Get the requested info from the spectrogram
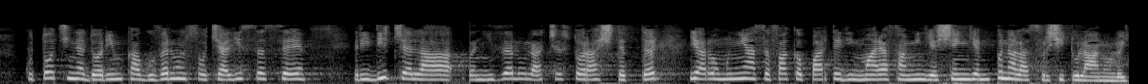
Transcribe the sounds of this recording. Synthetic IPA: kut̪o̞t̪sine̞d̪o̞ɾimkaɡuve̞rnulso̞t͡ʃialist̪səse̞ | rid̪it͡ʃe̞lanive̞lulat͡ʃe̞st̪o̞ɾaʃt̪e̞p̚t̪ərʲ | jarro̞mɨnijasəfakəpart̪e̞d̪inmaɾeafamilije̞ʃe̞ŋɡʲe̞npɨnəlasfɨrʃit̪ulanuluj

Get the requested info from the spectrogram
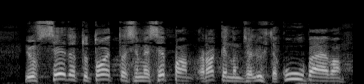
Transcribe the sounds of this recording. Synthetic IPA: just̪se̞ːt̪ɤt̪ːut̪o̞e̞t̪ːˑɑsʲime̞se̞pˑːɑɾɑkːˑe̞nd̪ɑmise̞lyht̪e̞kuːpæevɑ

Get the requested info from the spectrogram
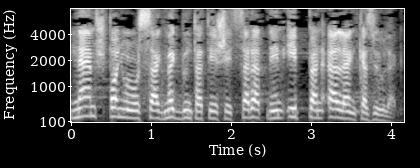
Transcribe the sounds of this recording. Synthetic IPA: nɛmʃpɒɲo̞lo̞rsaːɡmɛɡbynt̪ɛt̪eːʃeːt̪sɛɾɛt̪neːmeːpːɛnɛlːɛŋkɛzøːlɛ̰ɡ̥

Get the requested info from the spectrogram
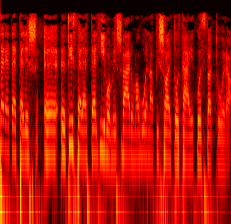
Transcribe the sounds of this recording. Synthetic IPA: sɛɾɛt̪ɛt̪ːɛleːʃt̪ist̪ɛlɛt̪ːɛlɦiːvo̞meːʃʋaːɾo̞mɒɦoːlnɒpiʃɒjt̪oːt̪aːjeːko̞st̪ɒt̪oːɾɒ̰

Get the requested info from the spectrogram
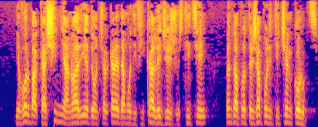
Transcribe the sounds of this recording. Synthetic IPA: je̞vo̞rbakaʃiɨnjanuaɾije̞d̪eo̞ɨnt͡ʃe̞rkaɾe̞d̪eamo̞d̪ifikale̞d͡ʒeleʒust̪it̪sije̞j | pe̞nt̪ɾuapɾo̞t̪e̞ʒapo̞lit̪it͡ʃie̞nʲko̞ɾup̚t̪sʲ

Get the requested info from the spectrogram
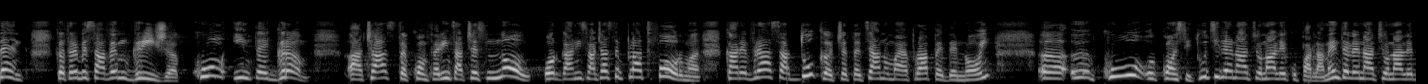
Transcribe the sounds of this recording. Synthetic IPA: e̞nt̪kət̪ɾebuje̞səave̞mɡɾiʒəkʰumint̪e̞ɡɾəmat͡ʃast̪əko̞nfe̞ɾint̪səat͡ʃe̞st̪no̞worɡanismat͡ʃast̪əplat̪fo̞rməkaɾe̞vɾeasəad̪ukət͡ʃe̞t̪ət̪sianumajapɾoape̞d̪e̞no̞jəkuko̞nst̪it̪ut̪siːle̞nat̪sio̞nale̞kuparlame̞nt̪e̞le̞nat̪sio̞nale̞

